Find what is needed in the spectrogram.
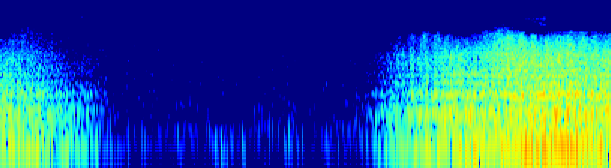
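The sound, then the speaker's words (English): A hovering helicopter's broad, rushing engine and rotor roar dips away for a couple of seconds, then swells back loud while people below prepare a stretcher for a hoist rescue. No one speaks. “Helicopter not have enough gas to last all night.”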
